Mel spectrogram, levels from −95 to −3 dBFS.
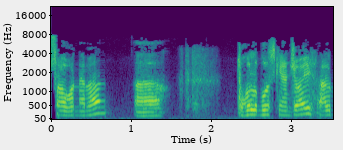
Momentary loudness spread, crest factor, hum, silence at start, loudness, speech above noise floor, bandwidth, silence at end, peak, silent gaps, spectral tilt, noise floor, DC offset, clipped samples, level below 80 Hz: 17 LU; 16 dB; none; 0 s; -20 LUFS; 22 dB; 7.6 kHz; 0 s; -6 dBFS; none; -2 dB/octave; -41 dBFS; under 0.1%; under 0.1%; -62 dBFS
